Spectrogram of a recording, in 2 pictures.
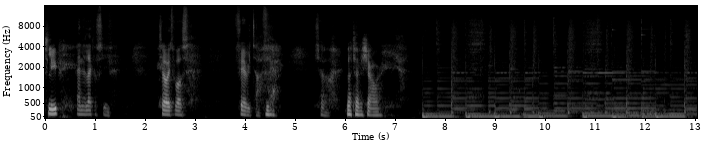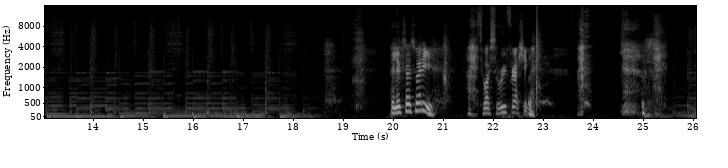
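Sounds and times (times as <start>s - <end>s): music with bass and beat: 7.6s - 18.6s.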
